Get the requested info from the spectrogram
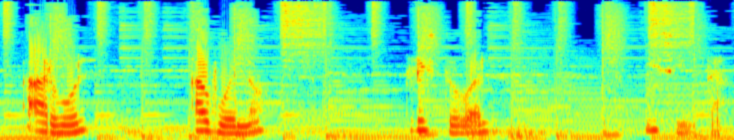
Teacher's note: el acento en estas palabras está antes de la última sílaba es decir en la penúltima sílaba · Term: graves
